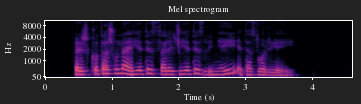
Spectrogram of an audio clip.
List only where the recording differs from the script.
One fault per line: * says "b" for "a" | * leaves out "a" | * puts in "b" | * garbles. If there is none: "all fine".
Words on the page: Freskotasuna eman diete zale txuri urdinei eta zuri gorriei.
* leaves out "eman"
* says "diete" for "txuri"
* leaves out "zuri"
